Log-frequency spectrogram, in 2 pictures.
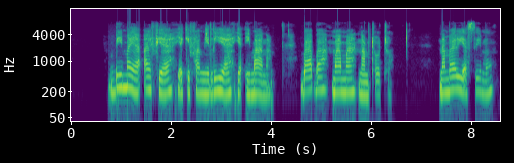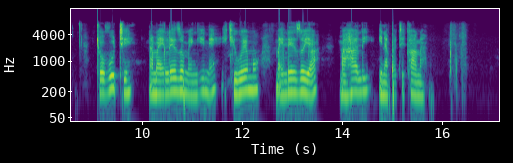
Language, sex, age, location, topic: Swahili, female, 25-35, Kisii, finance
